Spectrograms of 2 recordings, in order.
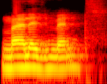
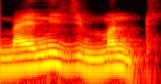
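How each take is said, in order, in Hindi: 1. अंतिम शब्दांश में 'ment' का स्वर पूरा है। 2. अंतिम शब्दांश हल्का 'munt' है। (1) "वो लोग बोलते हैं मैनेजमेंट नहीं" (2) "एम ई एन टी जहां लगा वो मंट है।"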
